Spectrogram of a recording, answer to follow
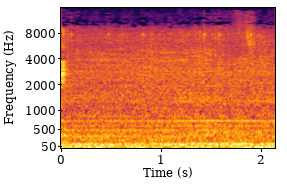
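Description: Komatsu GD655 motor grader's diesel engine running steadily under the operator's cab, a dense low rumble with faint steady tones above it, heard from inside the cab.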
